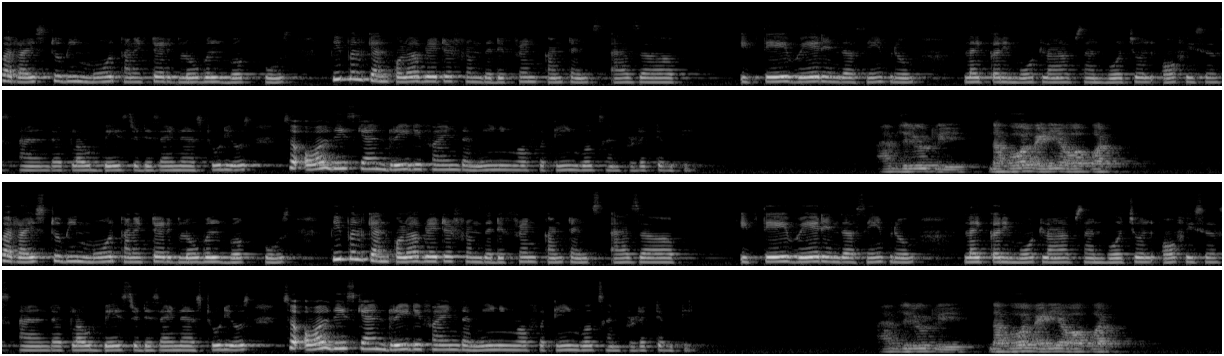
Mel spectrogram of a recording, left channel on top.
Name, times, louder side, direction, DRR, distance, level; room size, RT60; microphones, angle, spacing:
voice 1, 0.0-2.9 3.3-6.8 7.4-9.2 9.6-19.1, right 3 dB, 25° right, 12 dB, 0.4 m, -27 dB
voice 2, 20.9-21.8 22.1-23.3, equal, 15° left, -4 dB, 1.8 m, -33 dB
9.7 x 3.6 x 5.9 m, 0.69 s
head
